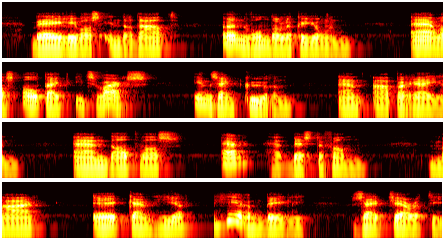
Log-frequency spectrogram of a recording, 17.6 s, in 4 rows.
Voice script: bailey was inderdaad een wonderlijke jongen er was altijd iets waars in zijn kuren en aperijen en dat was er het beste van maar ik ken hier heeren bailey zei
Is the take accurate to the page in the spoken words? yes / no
yes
